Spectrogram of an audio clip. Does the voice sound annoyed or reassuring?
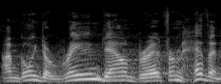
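annoyed. The voice sounds exasperated and annoyed. The provision is given despite frustration with the complainers. "You whiny babies"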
